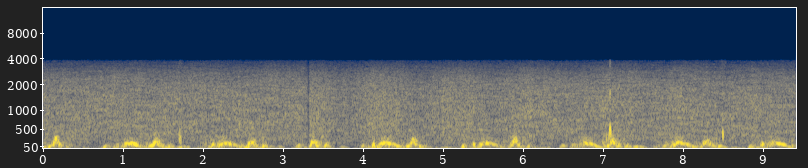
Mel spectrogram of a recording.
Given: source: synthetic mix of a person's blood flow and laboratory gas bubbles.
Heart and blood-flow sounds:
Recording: Doppler ultrasound of blood flow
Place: precordium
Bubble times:
1.70-1.76 s: bubbles
7.02-7.14 s: bubbles
8.47-8.55 s: bubbles
From the record:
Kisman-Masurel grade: 123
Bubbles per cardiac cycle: 1 to 2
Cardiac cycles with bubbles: 10 to 50%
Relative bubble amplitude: loud (0.450 to 0.775)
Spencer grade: 2 (many but less than half of the cardiac periods contain bubble signals, singularly or in groups)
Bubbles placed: anywhere in the cardiac cycle

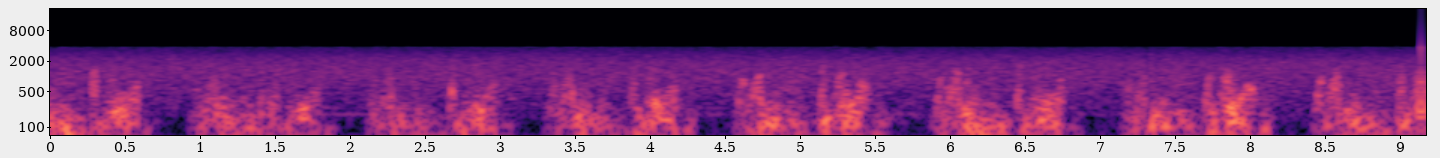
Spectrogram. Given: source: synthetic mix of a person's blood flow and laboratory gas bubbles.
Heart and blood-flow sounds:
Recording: Doppler ultrasound of blood flow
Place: precordium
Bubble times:
no bubbles
From the record:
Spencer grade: 0 (complete lack of bubble signals)

